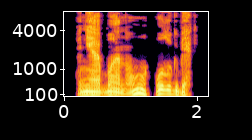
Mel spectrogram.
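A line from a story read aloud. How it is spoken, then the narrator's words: Hissed through teeth. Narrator (Russian): сквозь зубы прошипел вагул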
